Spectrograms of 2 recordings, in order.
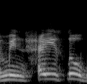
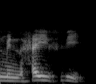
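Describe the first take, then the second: First: The last word ends with a u vowel. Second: The last word ends with an i vowel. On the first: The speaker calls it right. "kita membaca min haitsu" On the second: The speaker calls it wrong. "bukan min haitsi"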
